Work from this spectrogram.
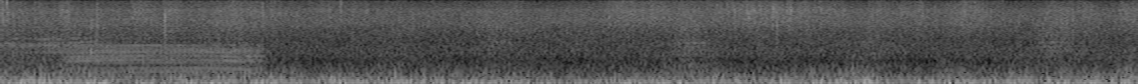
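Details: Cows grazing in a meadow on Dutch farmland in Holland: one rich, drawn-out moo lasting just over a second, slightly falling at its end, then a steady low rumble of wind and outdoor background.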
